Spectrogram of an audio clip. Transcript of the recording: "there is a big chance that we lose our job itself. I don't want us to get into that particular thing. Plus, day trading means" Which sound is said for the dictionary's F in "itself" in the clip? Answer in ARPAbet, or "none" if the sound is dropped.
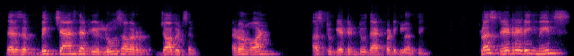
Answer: F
